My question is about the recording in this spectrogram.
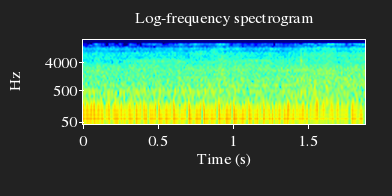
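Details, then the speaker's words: Lexus RX330 (2006–2011) after replacing the screwed-in 140 amp fuse, which had likely blown from jump-start cables reversed and stopped it starting; jump-started on a low battery: steady, even low idle with no misses, gears shift fine. "let's put the key in car starts switches his gears everything seems to"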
